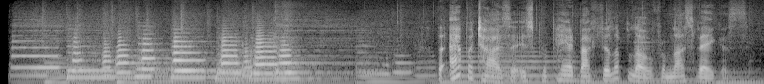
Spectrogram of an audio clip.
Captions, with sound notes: (up-tempo jazz music) - [Voiceover] The appetizer is prepared by Phillip Lo from Las Vegas.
